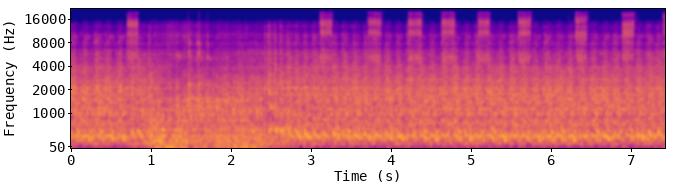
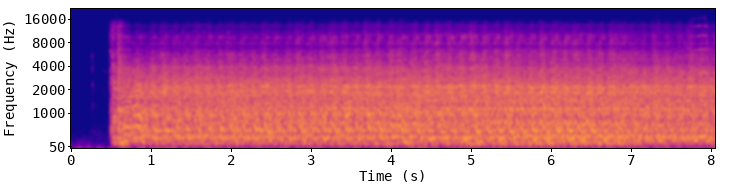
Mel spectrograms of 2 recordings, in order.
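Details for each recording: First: Tractor diesel after new turbo and injectors fitted for high EGT, starting after bleeding air from fuel system: catches and settles into steady even run, no misses or knocks; normal healthy running. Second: Tractor diesel with loader, cranking right after fitting a new turbo and injectors to cure high EGT from a failing injector: steady cranking at about four pulses a second that never catches. Long crank, no start because air is in the fuel system.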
